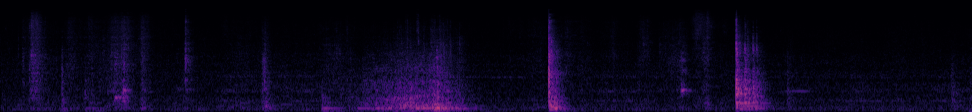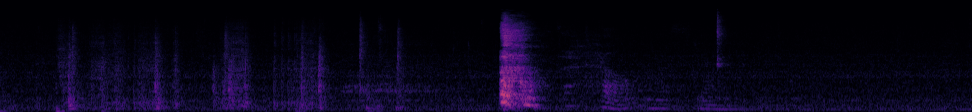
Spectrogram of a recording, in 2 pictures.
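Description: Scattered household knocks and bumps in a small room, with sharp knocks about five and a half, seven and a half and fifteen seconds in. A brief rushing noise swells and stops about four seconds in.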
